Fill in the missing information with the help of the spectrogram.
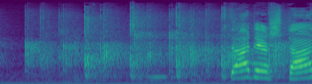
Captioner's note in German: Beifall AfD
